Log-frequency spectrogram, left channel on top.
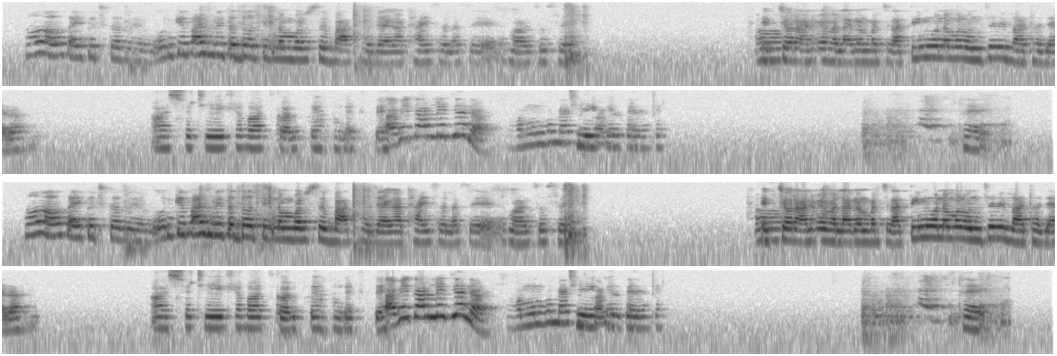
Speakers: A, on the right (about 20°); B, on the right (about 80°).
A: हँ की कुछ कर रहे हो उके पास भी तऽ दो तीन नंबर से बात हो जाएगा अठाइस वला से मानसो से
B: अ
A: एक चौरानबे वालला नंबर तीन गो नंबर उनसे भी बात हो जाएगा
B: अच्छा ठीक है बात करते हैं देखते हैं
A: अभी कर लीजिए न हम उनको मैसेज
B: ठीक
A: कर
B: करते
A: देतेै है <unintelligible>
